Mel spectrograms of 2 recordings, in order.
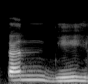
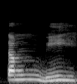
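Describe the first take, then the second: First: تنبیہ said as tan-beeh with a clear n; as written. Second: تنبیہ said as tam-beeh; n turned to m. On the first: Teacher shows the spelling, clear n in تنبیہ. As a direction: keep a distinct n before the b in تنبیہ. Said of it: "تنبیہ لکھنے میں آتا". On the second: Teacher gives the spoken form, m sound in تنبیہ. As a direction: put an m before the b in تنبیہ. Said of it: "کا لفظ بھی". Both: Shown as a demonstration.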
